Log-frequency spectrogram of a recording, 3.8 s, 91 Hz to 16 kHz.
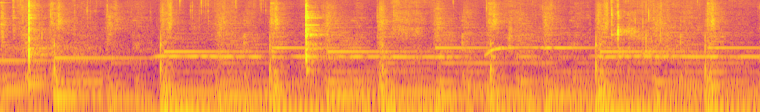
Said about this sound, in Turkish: üzerine 125 gram eritilmiş tereyağını güzelce döküyorum ve karıştırıyorum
